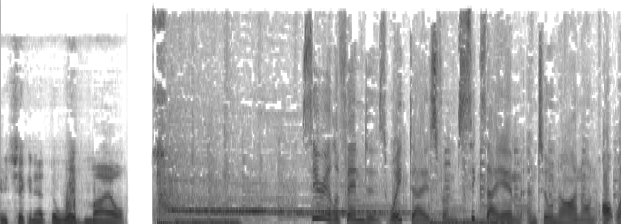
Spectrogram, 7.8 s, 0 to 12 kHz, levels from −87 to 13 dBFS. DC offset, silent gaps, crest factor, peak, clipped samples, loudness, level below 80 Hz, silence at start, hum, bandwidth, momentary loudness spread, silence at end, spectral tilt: under 0.1%; 1.60-1.89 s; 14 dB; 0 dBFS; under 0.1%; -14 LUFS; -36 dBFS; 0 s; none; 12 kHz; 6 LU; 0 s; -5 dB/octave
